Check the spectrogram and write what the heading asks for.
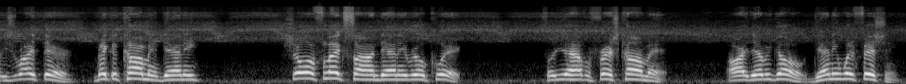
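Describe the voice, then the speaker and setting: A man's voice: very high-pitched, slight background noise. A man chatting casually on a fishing livestream outdoors, hyping up his viewers. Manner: chatty, hypes up viewers, Southern slang. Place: outdoors by the water.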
